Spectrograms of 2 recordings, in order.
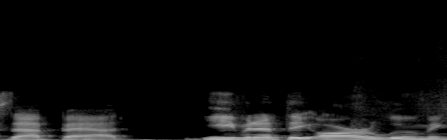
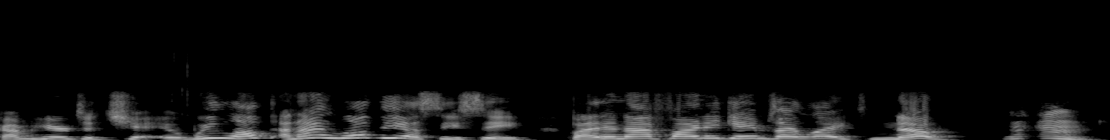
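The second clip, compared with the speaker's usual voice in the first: excited defence; 10 semitones higher than usual. Real, not acted.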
